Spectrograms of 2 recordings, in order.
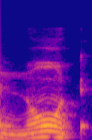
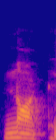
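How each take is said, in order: First: नोट with a long closed "oh"; long ओ in नोट, not ऑ; second-place O vowel. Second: नॉट with an open "aw" vowel; open first-place vowel. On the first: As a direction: say नोट like English "note", ending in T. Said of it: "नोट में तो ओ आ जाता है". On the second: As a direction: say नॉट like English "not", ending in light T. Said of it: "अ का". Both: Shown as a demonstration.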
